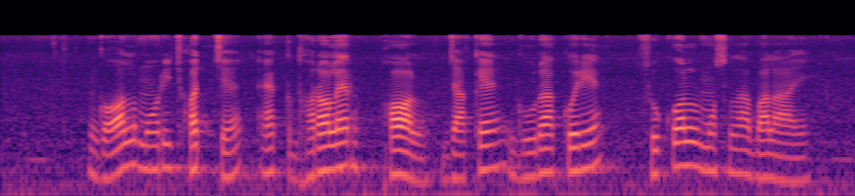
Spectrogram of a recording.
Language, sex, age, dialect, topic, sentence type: Bengali, male, 18-24, Jharkhandi, agriculture, statement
